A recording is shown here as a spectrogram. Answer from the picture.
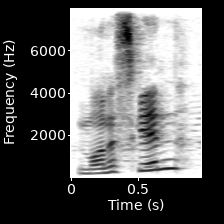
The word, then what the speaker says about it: Måneskin: What did an interviewer ask past Eurovision winners, excuse my pronunciation, Måneskin? – Yeah, that's right, that's perfect.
